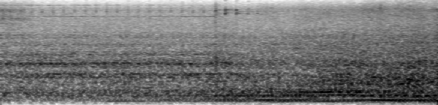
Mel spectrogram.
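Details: Injection scooter started after battery and electrical checks and refitting the spark plug; small engine runs with a steady even buzz, no misses or rattles, then shuts off cleanly; normal idle.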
